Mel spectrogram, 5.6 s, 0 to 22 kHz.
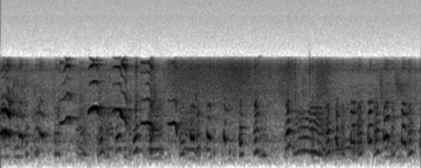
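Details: Feeding-time chorus of 21-day-old Basset Hound puppies at a kennel in Poland; many pups produce bent, whining squeals and short yips in rapid overlapping bursts, loudest near the start and middle.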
